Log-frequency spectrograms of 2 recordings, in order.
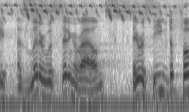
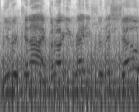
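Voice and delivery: raised voice over rotor noise; shouting over helicopter; 5 semitones higher, 5 dB louder than usual. Acted. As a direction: yell to be heard over the engine.

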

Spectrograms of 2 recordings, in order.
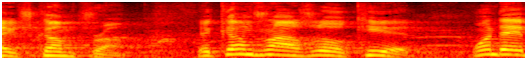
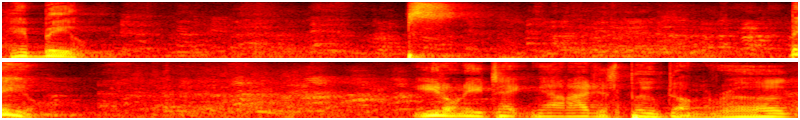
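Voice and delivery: sneaky dog whisper; 4 semitones lower, 6 dB quieter than usual. Retold or imitated. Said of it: "wake you up ... like".

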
